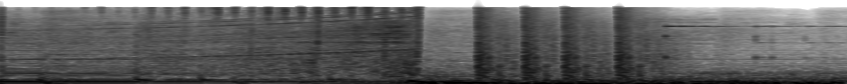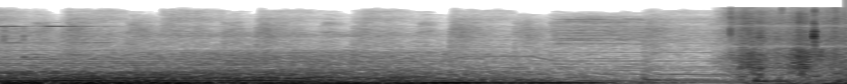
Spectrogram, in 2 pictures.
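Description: Intro logo sting: music with a rising sweep, then a rapid burst of sharp hits like gunfire about two seconds in, followed by a low drone that fades out near the end.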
